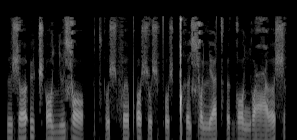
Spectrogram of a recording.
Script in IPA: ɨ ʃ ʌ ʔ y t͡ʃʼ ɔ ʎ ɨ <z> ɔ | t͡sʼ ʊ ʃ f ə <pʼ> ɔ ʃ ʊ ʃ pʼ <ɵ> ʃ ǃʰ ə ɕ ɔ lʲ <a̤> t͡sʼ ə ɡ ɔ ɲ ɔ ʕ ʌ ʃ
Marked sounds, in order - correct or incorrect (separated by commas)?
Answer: incorrect, correct, incorrect, incorrect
